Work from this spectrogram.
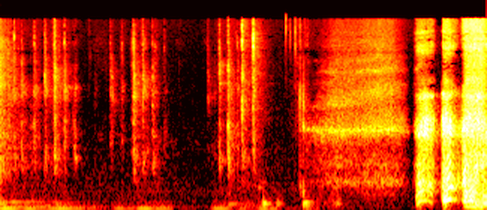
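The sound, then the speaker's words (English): Typing on a computer keyboard at a command line: irregular bursts of light key clicks with short pauses between them, and no talk. “Maybe if I type schizophrenia.”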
